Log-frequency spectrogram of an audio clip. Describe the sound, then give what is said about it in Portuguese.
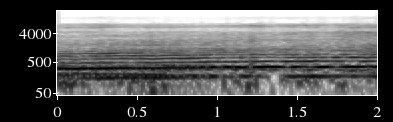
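Race car engines roar steadily during practice sessions at a racetrack, a loud, sustained droning whine with strong harmonic tones that hold throughout, uninterrupted, with no voices. “porque são muitos carros, são muitas categorias e o evento começa a partir de hoje, com os treinos que estão acontecendo aqui no autódromo.”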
